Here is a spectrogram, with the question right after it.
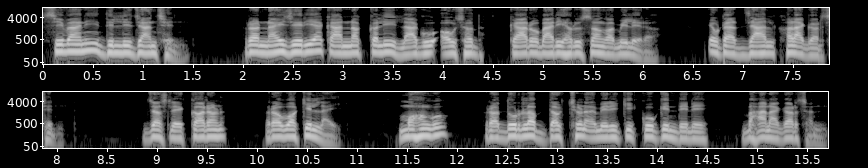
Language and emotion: Nepali, neutral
